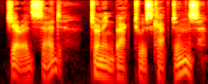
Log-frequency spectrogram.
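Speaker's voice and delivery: plain reading voice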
